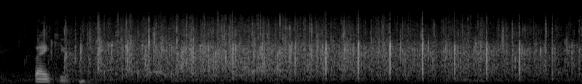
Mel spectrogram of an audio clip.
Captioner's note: audience applauding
